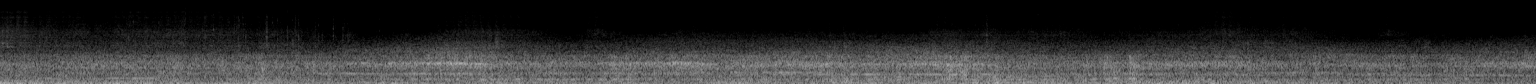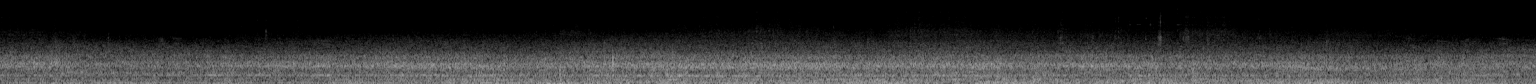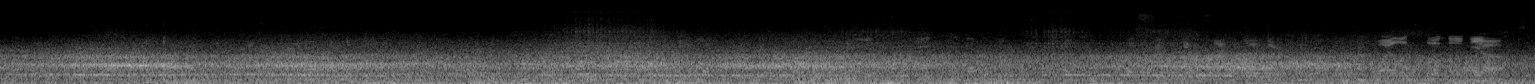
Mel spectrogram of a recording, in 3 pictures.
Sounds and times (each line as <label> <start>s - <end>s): Bridge traffic 0.0s - 46.0s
